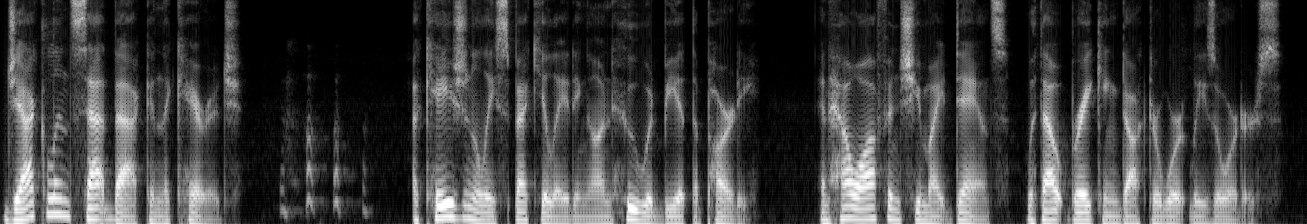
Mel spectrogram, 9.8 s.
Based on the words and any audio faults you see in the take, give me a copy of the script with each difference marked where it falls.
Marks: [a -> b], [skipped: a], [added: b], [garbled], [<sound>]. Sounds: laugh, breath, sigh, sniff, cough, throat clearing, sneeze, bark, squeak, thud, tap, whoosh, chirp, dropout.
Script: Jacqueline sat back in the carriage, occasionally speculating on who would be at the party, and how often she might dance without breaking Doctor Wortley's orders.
Jacqueline sat back in the carriage, [laugh] occasionally speculating on who would be at the party, and how often she might dance without breaking Doctor Wortley's orders.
